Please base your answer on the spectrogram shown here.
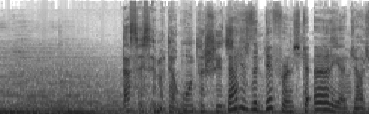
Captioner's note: in German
